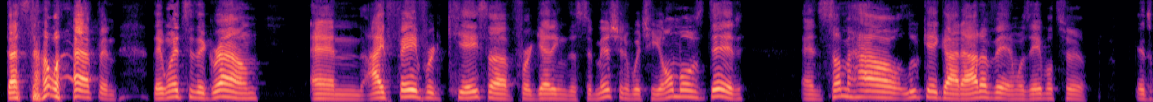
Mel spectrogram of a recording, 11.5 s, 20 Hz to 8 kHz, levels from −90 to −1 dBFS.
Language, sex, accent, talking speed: English, male, American, 170 wpm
